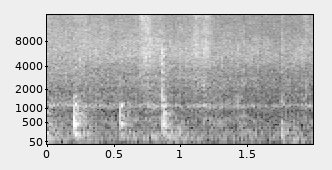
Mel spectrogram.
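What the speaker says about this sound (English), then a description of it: "Give this a stir." A pot of snapper stew seasoned with freshly ground black pepper bubbles under a constant hiss while a spoon stirs through it, a few soft scraping knocks rising above the simmer, close by and with no speech.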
